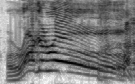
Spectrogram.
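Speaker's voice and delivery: high, long drawn-out holler; imitated fan yell. Fan yelling out between songs at a concert, imitated yell. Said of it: "that's what you yell out".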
